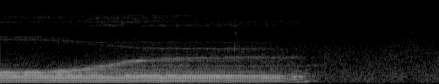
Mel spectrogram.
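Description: A Tibetan Buddhist monk's deep chanting voice holds one long, steady low note, its vowel opening and brightening about a second in, and stops about three seconds in.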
